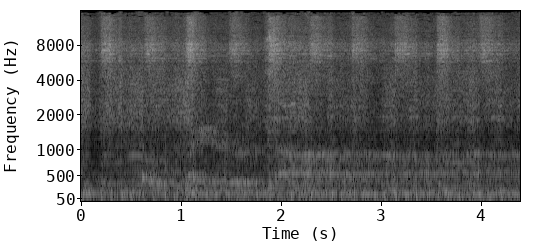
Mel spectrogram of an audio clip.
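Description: Heavy metal band playing live, loud: distorted electric guitars, bass and drums with a steady beat.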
